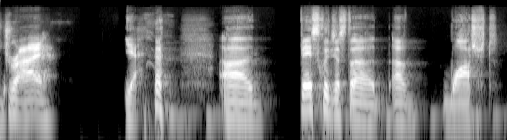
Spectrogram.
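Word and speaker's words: Drey: as highly regarded as Dre Jameson is at this point. It's pronounced dry.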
